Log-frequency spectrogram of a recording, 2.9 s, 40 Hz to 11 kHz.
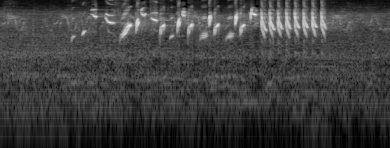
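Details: Wild European goldfinch singing, recorded in 2018: a quick run of high, bright twittering notes, then a fast buzzy trill of rapidly repeated identical notes before stopping, all in about two seconds.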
